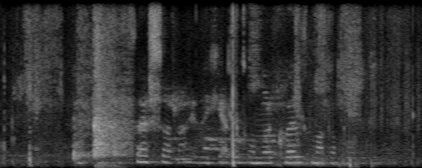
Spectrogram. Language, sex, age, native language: Icelandic, female, 11, Icelandic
